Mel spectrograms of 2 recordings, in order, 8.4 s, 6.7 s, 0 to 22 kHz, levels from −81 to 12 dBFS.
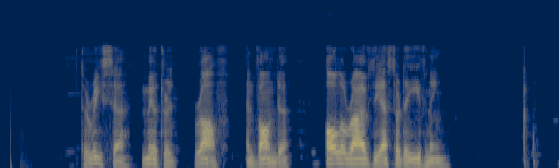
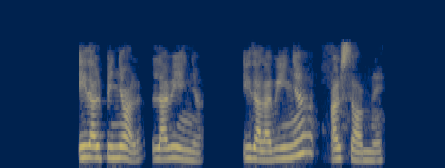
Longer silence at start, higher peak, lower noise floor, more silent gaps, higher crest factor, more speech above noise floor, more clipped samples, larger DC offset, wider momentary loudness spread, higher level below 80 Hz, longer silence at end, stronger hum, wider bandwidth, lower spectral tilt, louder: about the same, 1.2 s vs 1.2 s; about the same, -4 dBFS vs -2 dBFS; about the same, -88 dBFS vs under -90 dBFS; second, none vs 2.19-2.27 s, 3.07-3.64 s; about the same, 20 dB vs 18 dB; second, 66 dB vs over 74 dB; neither; neither; first, 20 LU vs 13 LU; first, -54 dBFS vs -68 dBFS; second, 0.5 s vs 0.95 s; neither; about the same, 7.4 kHz vs 8 kHz; first, -7 dB/octave vs -2.5 dB/octave; second, -23 LUFS vs -17 LUFS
